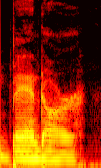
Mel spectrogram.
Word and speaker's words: Bandar: And Wily Bandar. No, it's Bandar. But nobody's ever going to be able to say Bandar. It rhymes with under, but it's like Bandar.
